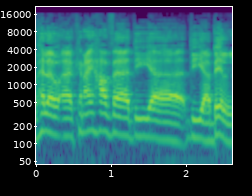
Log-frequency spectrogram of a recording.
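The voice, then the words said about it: Put-on foreign accent, halting English. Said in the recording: “i speak english with an accent ... Why are you speaking in the accent? You sound like a weird.”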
